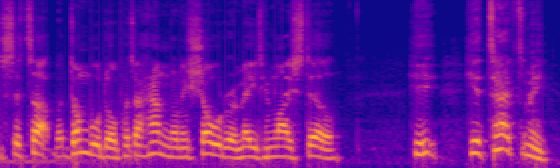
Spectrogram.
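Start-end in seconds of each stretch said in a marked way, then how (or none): 4.1-5.5 a hint of a dazed Krum; mumbled, shaken young man; muttered. A narrator's reading. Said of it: "Crumb muttered".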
